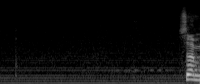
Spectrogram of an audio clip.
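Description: Faint, steady electrical hum made of several even tones; a man's voice starts speaking right at the end.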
